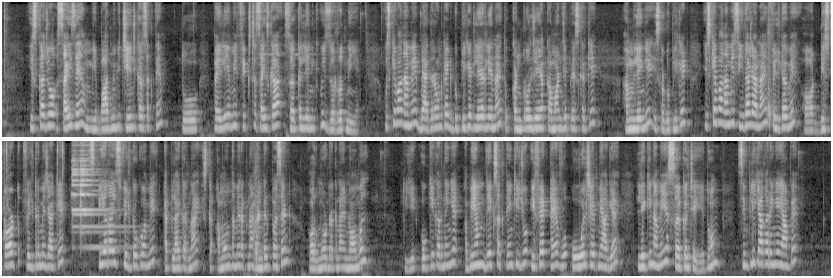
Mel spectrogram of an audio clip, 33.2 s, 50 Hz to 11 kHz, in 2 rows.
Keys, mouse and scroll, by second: 1.4 typing, 6.1 typing, 7.5-10.5 drag, 7.8 typing, 11.1 ctrl+j, 15.4 click, 17.9 typing, 19.0 click, 19.0 typing, 24.1 click, 32.5-33.1 drag.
